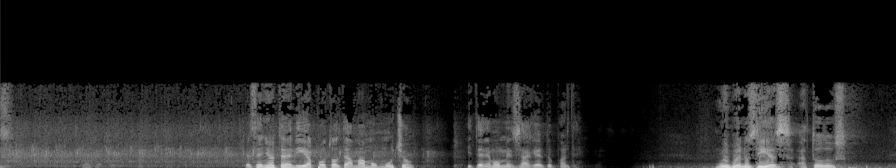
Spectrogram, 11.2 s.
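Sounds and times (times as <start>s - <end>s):
audience applause: 0.0s - 6.2s
speech: 1.0s - 1.9s, 3.0s - 5.2s, 5.8s - 7.3s, 8.9s - 10.8s.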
